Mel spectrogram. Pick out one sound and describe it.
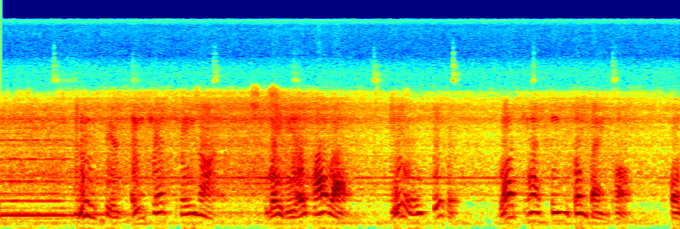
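A shortwave radio gives off warbling, wavering sounds in short bursts.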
